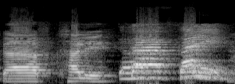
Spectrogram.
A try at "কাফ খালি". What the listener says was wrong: আরেকটু আসতে, কাফ খালি।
